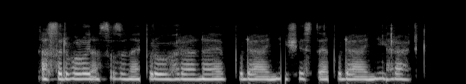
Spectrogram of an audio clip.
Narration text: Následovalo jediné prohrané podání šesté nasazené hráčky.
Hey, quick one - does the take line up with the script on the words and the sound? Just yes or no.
no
